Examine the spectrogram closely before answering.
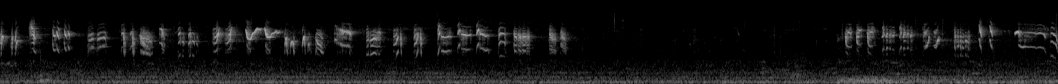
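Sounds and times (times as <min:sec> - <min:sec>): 
moustached warbler singing: 0:00.0 - 0:05.8, 0:08.4 - 0:10.5.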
